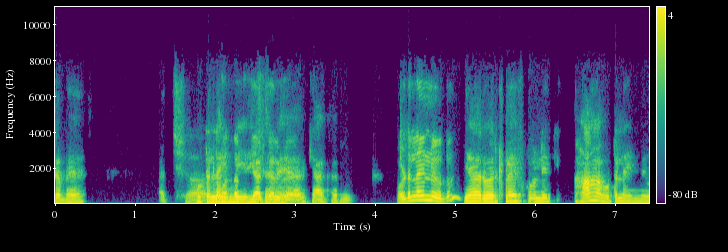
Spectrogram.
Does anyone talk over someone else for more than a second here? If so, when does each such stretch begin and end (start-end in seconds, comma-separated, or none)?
1.8-3.2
